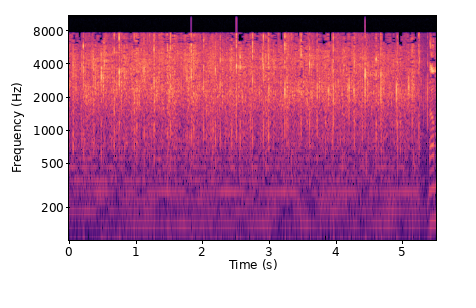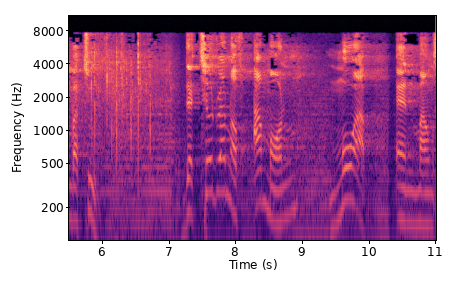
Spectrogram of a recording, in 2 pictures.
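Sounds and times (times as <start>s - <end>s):
large crowd applauding: 0.0s - 7.1s
speech: 5.4s - 6.2s, 7.3s - 11.0s.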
